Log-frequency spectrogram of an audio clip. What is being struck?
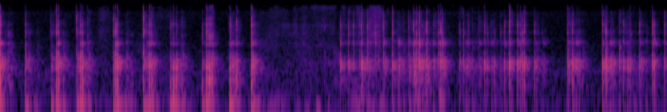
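Wooden paddle hairbrush back.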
